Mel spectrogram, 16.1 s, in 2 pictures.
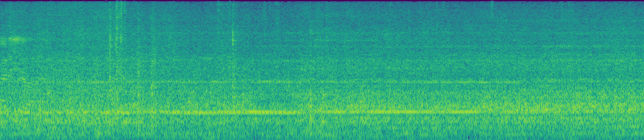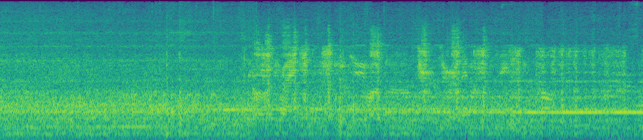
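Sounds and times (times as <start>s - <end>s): train wheels rumbling: 0.0s - 16.0s
steady whine: 10.7s - 16.0s.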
